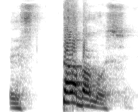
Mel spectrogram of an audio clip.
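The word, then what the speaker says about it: estábamos: quand tu le prononces estabamos il y a un accent sur le premier a stabamos BL attention il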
